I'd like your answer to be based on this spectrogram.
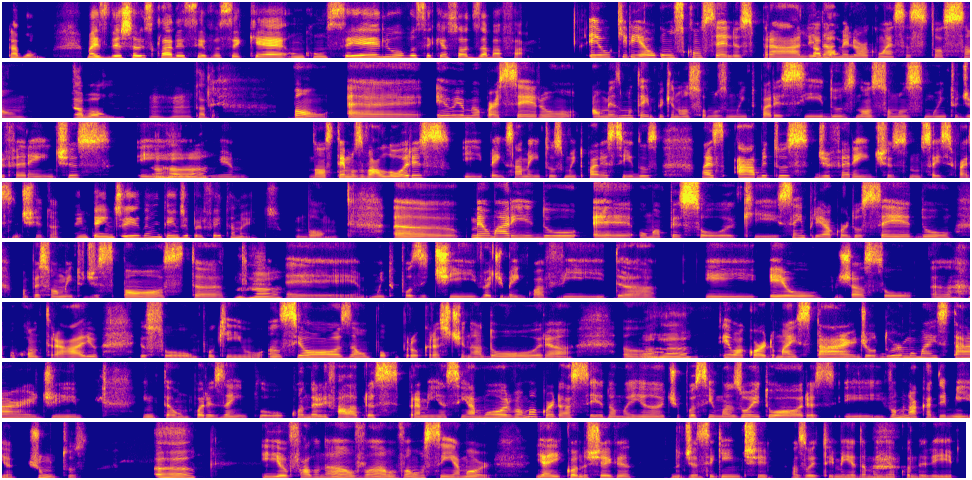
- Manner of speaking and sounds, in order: tapping; static; other background noise; drawn out: "E"; chuckle; chuckle
- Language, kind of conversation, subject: Portuguese, advice, Como conversar com meu parceiro sobre as críticas aos meus hábitos sem medo de discutir e estragar o relacionamento?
